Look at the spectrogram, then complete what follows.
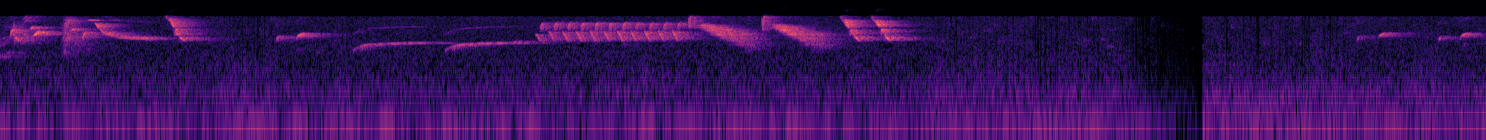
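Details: Goldfinch × canary hybrid song: quick high twitters, rising whistled slurs and a rapid rattling trill, with a brief dropout before more twitter notes resume.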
